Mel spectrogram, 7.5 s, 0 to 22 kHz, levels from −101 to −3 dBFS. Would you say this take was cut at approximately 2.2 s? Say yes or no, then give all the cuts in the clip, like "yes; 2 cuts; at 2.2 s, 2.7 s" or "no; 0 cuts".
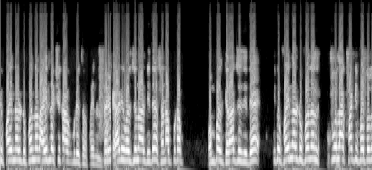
yes; 1 cut; at 2.2 s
